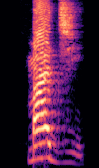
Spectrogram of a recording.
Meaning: 1. water (clear liquid H₂O) 2. any liquid
- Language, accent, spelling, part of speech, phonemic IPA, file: Swahili, Kenya, maji, noun, /ˈmɑ.ʄi/, Sw-ke-maji.flac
